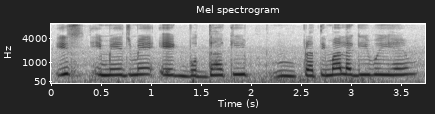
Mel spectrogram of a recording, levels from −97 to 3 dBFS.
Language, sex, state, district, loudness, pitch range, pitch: Hindi, female, Uttar Pradesh, Lalitpur, -14 LUFS, 280-305 Hz, 290 Hz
